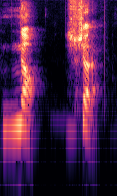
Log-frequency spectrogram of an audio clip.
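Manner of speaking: mock angry voice. Imitating a girl who is teased about a waiter: imitating someone getting mad. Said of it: "She gets so mad".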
